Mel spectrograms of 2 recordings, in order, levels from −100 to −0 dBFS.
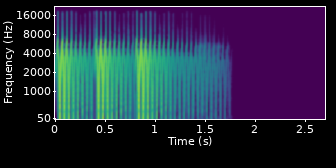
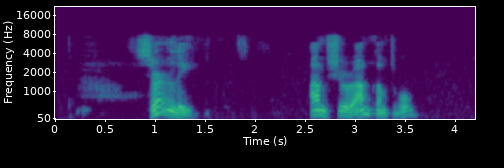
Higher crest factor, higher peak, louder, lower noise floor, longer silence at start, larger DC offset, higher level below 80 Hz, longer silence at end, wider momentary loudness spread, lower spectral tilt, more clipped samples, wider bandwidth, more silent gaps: second, 14 dB vs 22 dB; first, 0 dBFS vs -18 dBFS; first, -10 LUFS vs -37 LUFS; second, -42 dBFS vs -85 dBFS; second, 0 s vs 0.8 s; neither; first, -32 dBFS vs -82 dBFS; first, 1.45 s vs 0.6 s; about the same, 14 LU vs 12 LU; second, -1.5 dB/octave vs -4.5 dB/octave; neither; first, 18 kHz vs 8.2 kHz; neither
